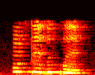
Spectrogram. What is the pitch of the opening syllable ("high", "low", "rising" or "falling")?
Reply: high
